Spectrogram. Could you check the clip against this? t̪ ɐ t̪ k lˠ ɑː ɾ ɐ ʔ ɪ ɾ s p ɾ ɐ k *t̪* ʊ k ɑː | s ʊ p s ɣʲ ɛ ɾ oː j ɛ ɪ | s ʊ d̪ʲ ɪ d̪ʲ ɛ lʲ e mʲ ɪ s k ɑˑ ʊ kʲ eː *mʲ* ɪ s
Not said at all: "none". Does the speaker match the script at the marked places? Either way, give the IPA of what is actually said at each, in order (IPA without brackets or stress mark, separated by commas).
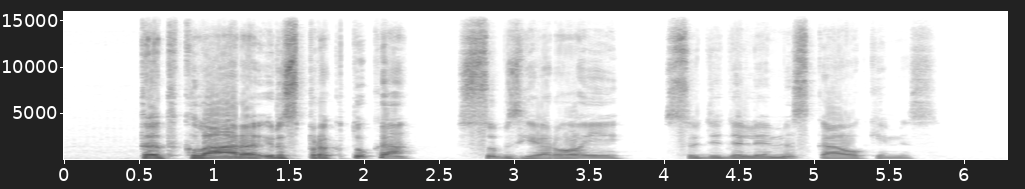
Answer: t̪, mʲ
